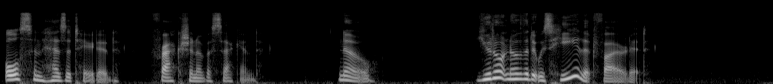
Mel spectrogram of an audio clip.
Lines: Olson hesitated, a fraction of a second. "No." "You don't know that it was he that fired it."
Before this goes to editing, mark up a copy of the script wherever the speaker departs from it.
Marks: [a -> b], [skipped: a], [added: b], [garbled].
Olson hesitated, [skipped: a] fraction of a second. "No." "You don't know that it was he that fired it."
